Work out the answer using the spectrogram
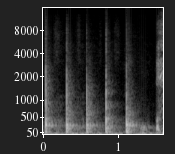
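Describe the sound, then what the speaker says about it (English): Knocking on a wooden floorboard: five sharp, evenly spaced hollow raps, close and loud, followed by a brief softer sound at the end. "I knocked on the floorboard instead of the hard"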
